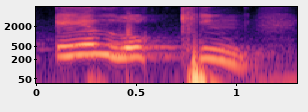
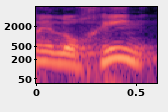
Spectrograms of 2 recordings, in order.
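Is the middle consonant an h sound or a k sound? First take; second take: k sound; h sound. First: The middle consonant is a hard k sound. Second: The middle consonant is a soft h sound. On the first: The speaker calls it wrong. "Eles falam Eloquim. ... Isso é um erro" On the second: The speaker calls it right. "eles não falam Elohim"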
